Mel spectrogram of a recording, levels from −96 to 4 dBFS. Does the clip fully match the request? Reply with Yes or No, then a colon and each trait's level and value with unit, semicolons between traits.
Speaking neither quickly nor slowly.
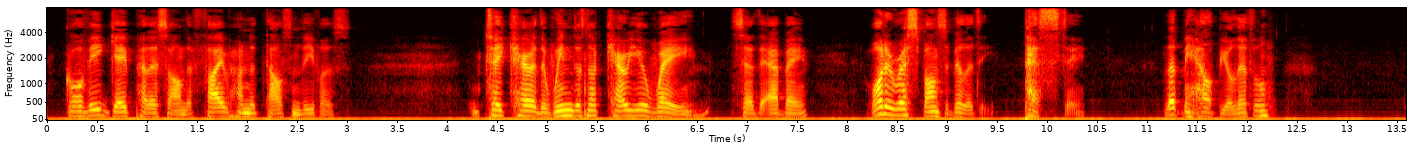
No: slow, 130 wpm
